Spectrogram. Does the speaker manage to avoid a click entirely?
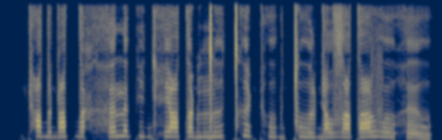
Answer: no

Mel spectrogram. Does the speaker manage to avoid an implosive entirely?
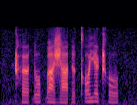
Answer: no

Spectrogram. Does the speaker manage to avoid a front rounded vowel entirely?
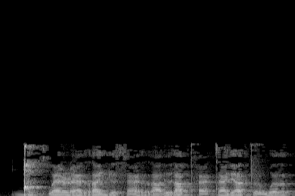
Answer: yes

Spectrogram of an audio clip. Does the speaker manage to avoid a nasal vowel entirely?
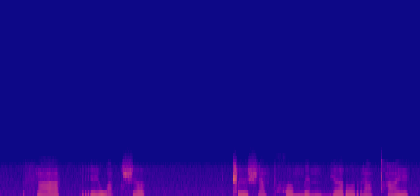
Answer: no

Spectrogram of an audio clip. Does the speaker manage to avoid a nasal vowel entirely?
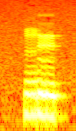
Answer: yes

